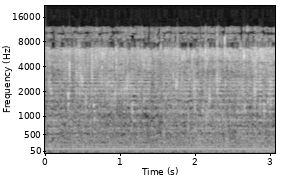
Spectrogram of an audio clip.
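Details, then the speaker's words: Mabe washing machine on spin after replacing the drain pump, whose impeller had broken and which only hummed without draining: water rushes and splashes steadily over a low motor hum, pump now draining normally. "vamos a poner en centrifugar para ver que el agua Ah ya no zumba la bomba"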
